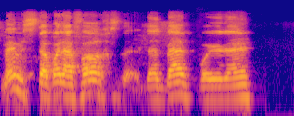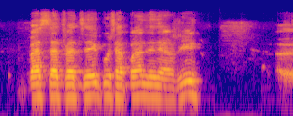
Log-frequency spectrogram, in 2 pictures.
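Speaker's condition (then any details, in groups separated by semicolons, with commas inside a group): Neonatal cerebral palsy; neonatal onset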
